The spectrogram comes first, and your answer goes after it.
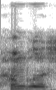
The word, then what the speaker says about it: Junglas: the name fool you even though it's called hungus and it's that's a Spanish pronunciation for a group of people uh Commandos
